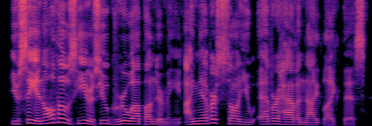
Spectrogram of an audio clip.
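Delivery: composed royal mentor voice; Celestia, candid mentor. Acted. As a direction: confide in a former student, pitch lifted.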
